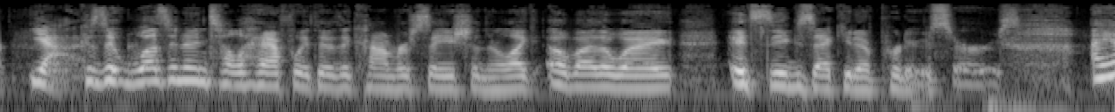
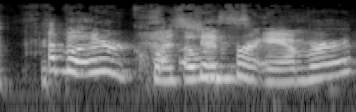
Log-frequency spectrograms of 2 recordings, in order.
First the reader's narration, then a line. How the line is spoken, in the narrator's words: I laughed out loud in a very horrifically sad way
